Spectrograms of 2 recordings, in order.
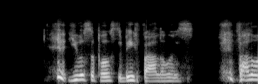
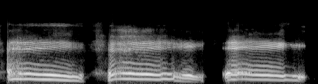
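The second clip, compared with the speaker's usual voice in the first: lightly voiced God calling out, higher; mock God calling; 6 semitones higher, much slower than usual.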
